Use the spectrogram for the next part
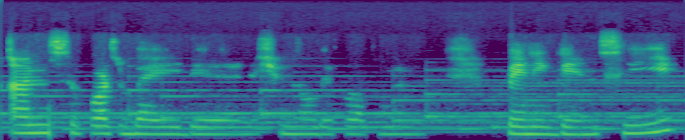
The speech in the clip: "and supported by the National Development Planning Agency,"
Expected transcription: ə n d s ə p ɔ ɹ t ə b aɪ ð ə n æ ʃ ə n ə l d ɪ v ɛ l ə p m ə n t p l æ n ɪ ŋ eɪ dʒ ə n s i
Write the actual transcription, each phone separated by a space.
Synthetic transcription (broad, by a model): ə n s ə p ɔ ɹ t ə b aɪ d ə n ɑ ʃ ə n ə l d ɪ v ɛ l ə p m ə n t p ɛ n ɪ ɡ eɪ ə n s i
